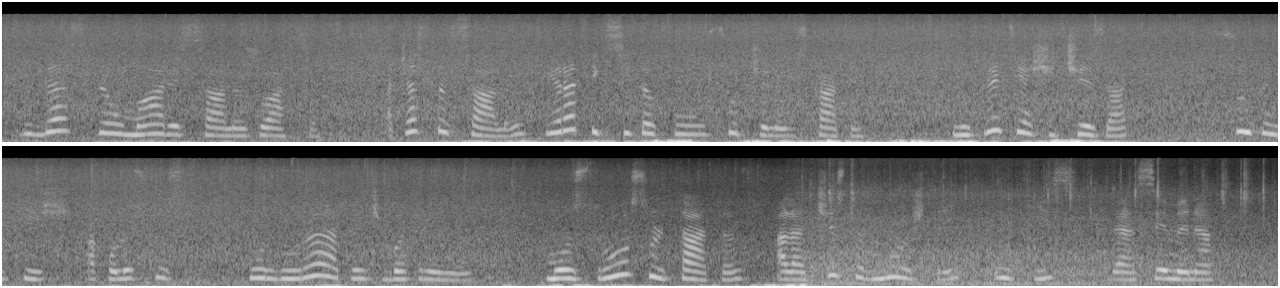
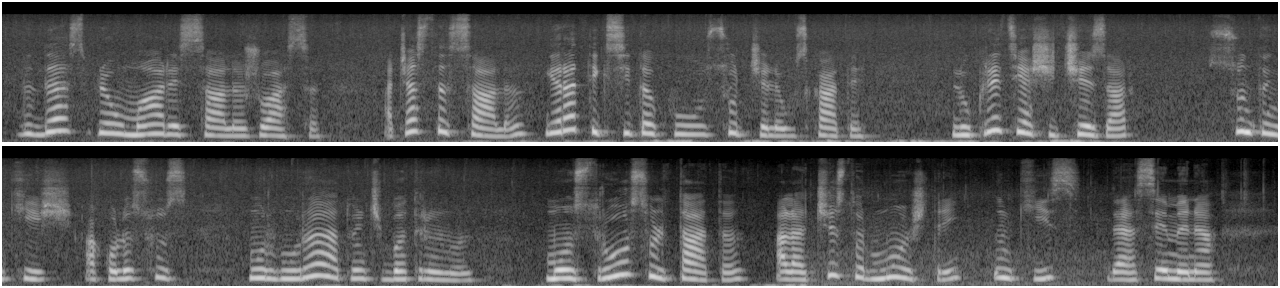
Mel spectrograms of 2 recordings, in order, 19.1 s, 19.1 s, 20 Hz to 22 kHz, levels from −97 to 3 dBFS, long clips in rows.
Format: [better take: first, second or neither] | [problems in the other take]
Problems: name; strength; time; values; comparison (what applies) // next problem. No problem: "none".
second | rain or running water; loud; throughout; 3 dB below the speech; faint in the second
